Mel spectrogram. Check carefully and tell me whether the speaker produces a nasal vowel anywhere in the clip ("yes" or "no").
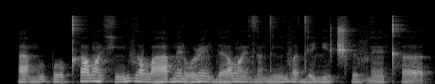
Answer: yes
